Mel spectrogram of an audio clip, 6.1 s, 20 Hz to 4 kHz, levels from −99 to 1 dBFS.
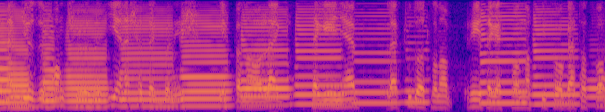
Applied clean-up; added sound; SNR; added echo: none; Wind instrument, woodwind instrument; -3 dB; none.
